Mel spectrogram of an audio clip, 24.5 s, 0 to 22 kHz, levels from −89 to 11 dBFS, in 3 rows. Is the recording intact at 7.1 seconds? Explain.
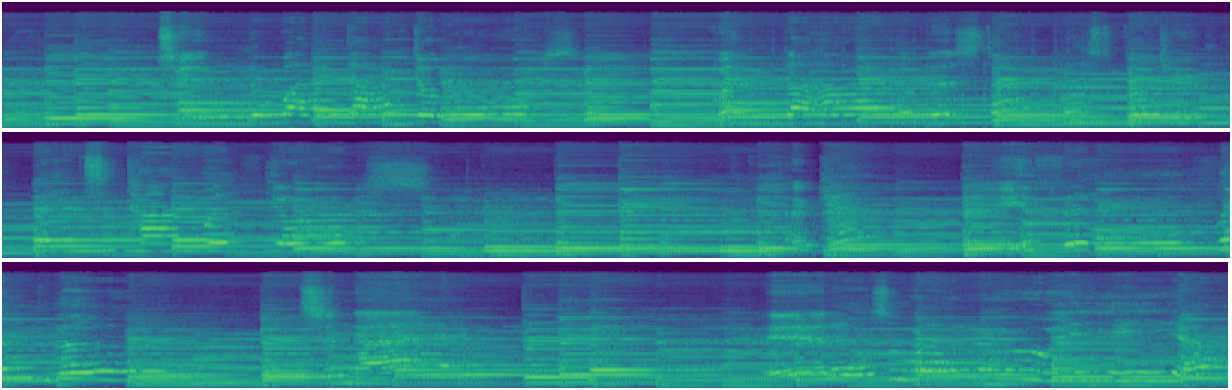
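No. A galloping dit-dit-dit of short 217 Hz buzzes runs from 4.67 to 7.11 s at roughly 10 dB below the sound. These are GSM signalling bursts: a nearby 2G phone's intermittent radio bursts are rectified by the audio circuit. Right after, from 7.19 to 8.23 s, a steady, raspy 217 Hz buzz with many harmonics sits about 23 dB below the sound. This GSM phone buzz comes from a nearby 2G phone transmitting in bursts 217 times a second during a call.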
